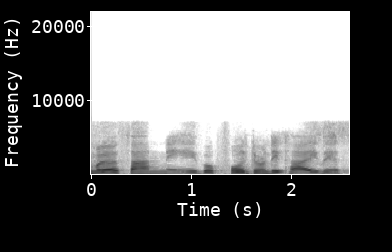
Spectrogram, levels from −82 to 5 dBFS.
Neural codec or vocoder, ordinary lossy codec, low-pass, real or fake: codec, 16 kHz, 0.5 kbps, X-Codec, HuBERT features, trained on balanced general audio; none; 7.2 kHz; fake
